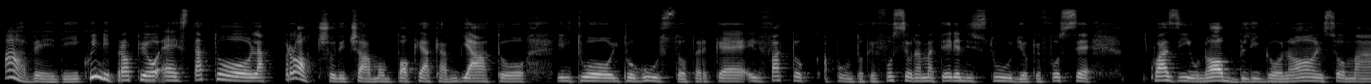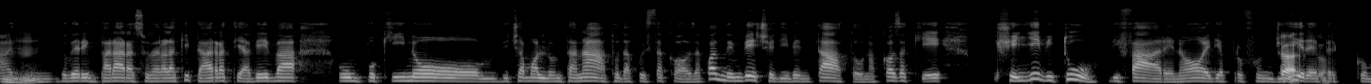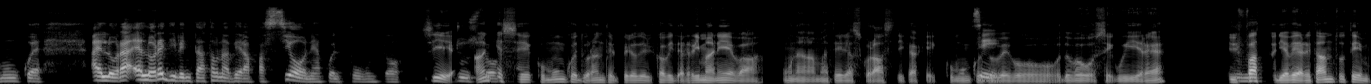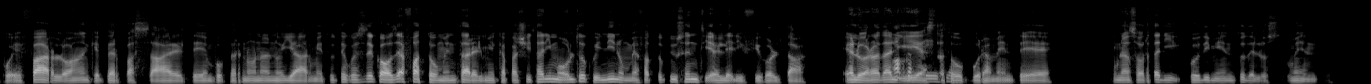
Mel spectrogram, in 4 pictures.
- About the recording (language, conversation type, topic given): Italian, podcast, Come hai scoperto la passione per questo hobby?
- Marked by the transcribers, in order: "proprio" said as "propio"; unintelligible speech; tapping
